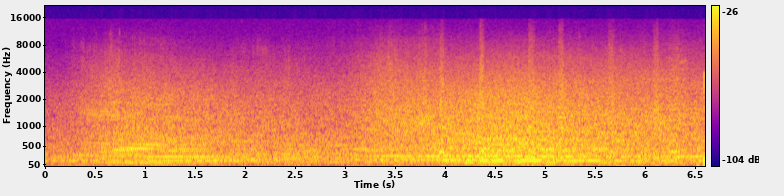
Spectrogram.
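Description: In a sim racing truck series round at Charlotte, race trucks accelerate away from pit road, engines droning in a steady, fairly distant rising hum with a faint revving edge.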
